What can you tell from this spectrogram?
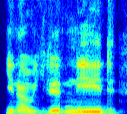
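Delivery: ordinary delivery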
